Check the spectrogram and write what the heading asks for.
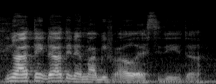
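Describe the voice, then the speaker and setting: A man co-hosting a casual podcast chat, talking fast with lots of fillers and repeats. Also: lowish voice, very animated, a little hiss or hum. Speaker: podcast co-host.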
